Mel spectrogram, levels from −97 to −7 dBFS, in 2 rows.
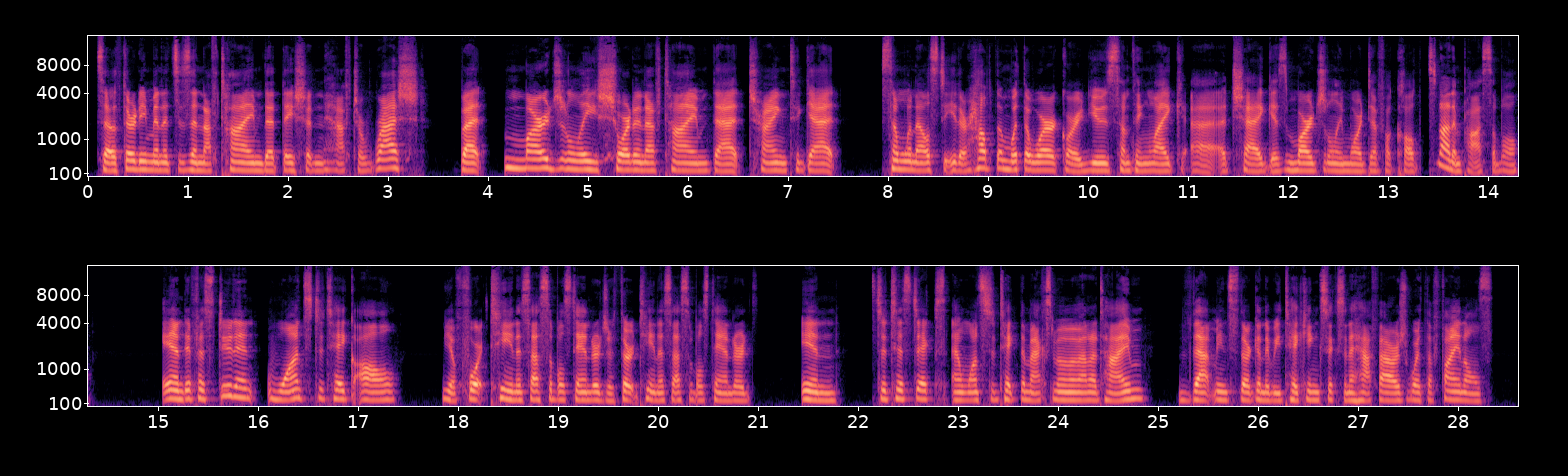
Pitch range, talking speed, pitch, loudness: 155-180 Hz, 180 wpm, 165 Hz, -27 LUFS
